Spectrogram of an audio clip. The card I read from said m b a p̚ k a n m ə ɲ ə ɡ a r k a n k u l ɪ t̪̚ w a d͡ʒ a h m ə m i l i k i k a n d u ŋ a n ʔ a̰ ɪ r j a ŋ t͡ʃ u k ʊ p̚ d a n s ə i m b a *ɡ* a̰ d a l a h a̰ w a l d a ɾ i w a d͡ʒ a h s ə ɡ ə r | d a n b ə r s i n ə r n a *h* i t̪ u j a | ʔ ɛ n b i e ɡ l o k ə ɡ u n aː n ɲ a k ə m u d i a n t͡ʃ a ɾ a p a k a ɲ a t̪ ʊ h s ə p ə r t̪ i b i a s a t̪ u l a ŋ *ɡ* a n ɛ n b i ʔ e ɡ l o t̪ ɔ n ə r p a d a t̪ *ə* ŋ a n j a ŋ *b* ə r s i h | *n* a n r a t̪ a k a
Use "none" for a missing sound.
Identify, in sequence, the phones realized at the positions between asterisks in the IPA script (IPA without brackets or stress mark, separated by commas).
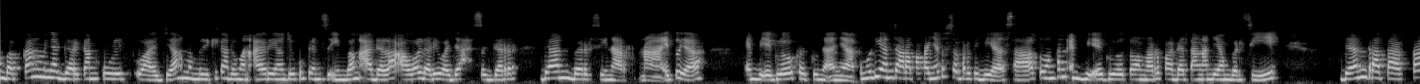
ŋ, h, k, a, b, d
